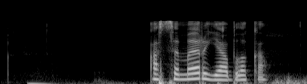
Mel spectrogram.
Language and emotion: Russian, neutral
